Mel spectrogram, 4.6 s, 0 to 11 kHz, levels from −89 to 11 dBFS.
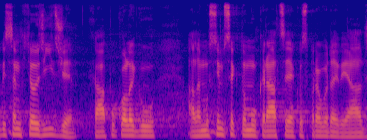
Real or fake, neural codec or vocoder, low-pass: real; none; 9.9 kHz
